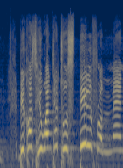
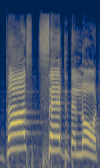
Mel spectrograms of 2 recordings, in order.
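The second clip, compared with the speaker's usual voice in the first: loud, slow and proclaiming; preacher's ringing proclamation; bold declaration; 11 dB louder, much slower than usual. Acted. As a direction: plant each word like a banner. Congregation declaring God's word.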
